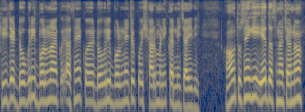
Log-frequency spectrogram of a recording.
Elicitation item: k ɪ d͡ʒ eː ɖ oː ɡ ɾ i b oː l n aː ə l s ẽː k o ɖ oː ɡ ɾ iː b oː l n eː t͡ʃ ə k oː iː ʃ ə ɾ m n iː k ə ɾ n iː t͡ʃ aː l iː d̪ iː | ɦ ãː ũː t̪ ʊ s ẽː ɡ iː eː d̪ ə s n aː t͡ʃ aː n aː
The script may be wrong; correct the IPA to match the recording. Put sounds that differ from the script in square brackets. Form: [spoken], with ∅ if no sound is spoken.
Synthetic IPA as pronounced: k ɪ d͡ʒ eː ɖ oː ɡ ɾ [iː] b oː l n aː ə [∅] s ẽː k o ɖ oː ɡ ɾ iː b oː l n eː t͡ʃ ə k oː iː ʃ ə ɾ m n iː k ə ɾ n iː t͡ʃ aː [∅] iː d̪ iː | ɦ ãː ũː t̪ ʊ s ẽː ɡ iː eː d̪ ə s n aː t͡ʃ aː n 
